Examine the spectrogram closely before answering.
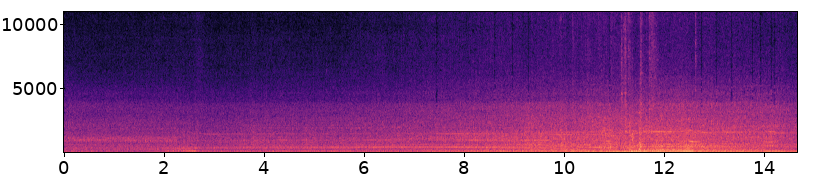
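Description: Scania tractor unit's diesel engine running at low speed as the truck drives slowly up and past, growing louder to a peak about eleven to twelve seconds in, then easing off as it moves away.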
